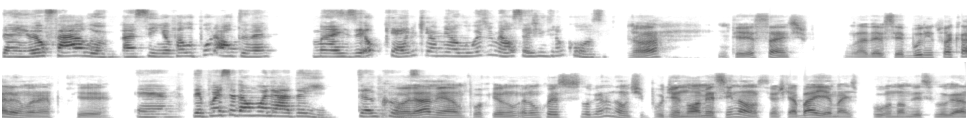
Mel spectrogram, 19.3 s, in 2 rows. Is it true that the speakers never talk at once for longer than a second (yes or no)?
yes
